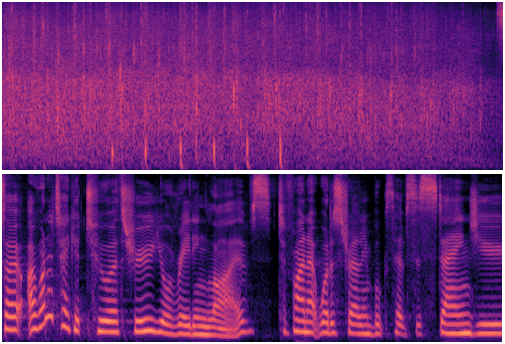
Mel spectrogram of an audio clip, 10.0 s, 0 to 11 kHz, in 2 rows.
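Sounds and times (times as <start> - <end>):
audience clapping: 0.0 - 5.0
speech: 5.0 - 9.9.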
